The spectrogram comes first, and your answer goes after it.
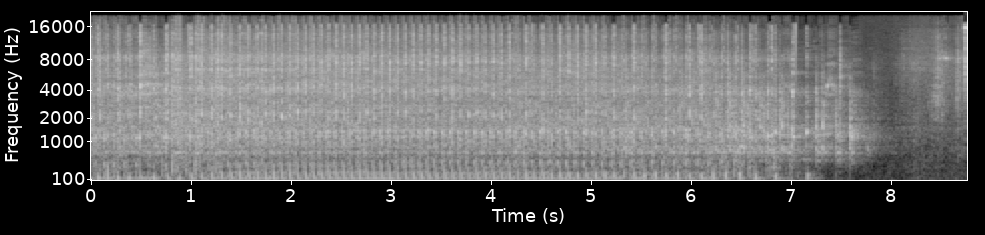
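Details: Barn-find Tecumseh four-stroke, probably about five horsepower, electric start, carburetor set somewhat better after refuel; battery not being charged: single cylinder thumps with uneven hunting beat before cutting out; starts easily but runs rough, needs carburetor tuning.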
